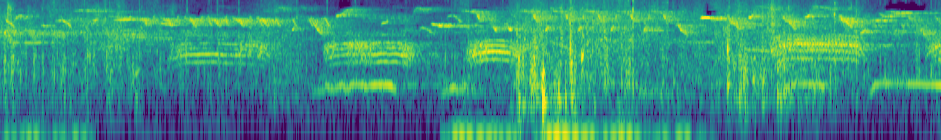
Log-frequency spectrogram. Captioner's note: birds chirping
